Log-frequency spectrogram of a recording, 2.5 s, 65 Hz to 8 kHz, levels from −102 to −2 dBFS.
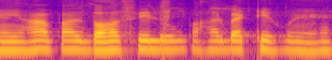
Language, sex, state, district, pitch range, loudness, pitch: Hindi, male, Madhya Pradesh, Umaria, 145-155 Hz, -20 LUFS, 155 Hz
